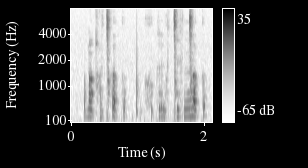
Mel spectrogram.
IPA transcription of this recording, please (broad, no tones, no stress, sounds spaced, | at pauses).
ɓ ã qʰ ə̤ ǀʰ ʌ k | pʼ o̤ k x o k r ṳ x ǀ i x ŋ͡ǀ ʌ k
